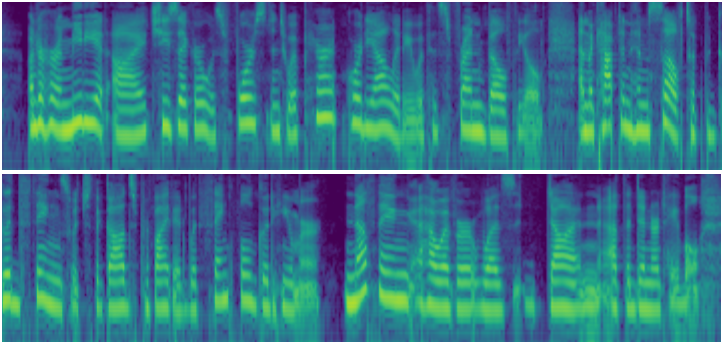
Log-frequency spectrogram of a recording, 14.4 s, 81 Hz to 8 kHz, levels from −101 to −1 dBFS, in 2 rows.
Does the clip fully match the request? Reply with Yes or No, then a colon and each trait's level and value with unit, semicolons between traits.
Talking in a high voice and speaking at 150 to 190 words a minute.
Yes: high, 235 Hz; average, 160 wpm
